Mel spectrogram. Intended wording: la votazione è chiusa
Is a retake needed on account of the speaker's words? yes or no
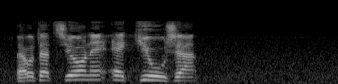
no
